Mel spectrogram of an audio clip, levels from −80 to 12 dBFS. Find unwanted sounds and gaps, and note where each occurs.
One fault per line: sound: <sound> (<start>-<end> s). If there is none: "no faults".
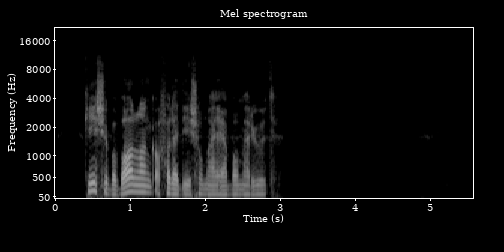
no faults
